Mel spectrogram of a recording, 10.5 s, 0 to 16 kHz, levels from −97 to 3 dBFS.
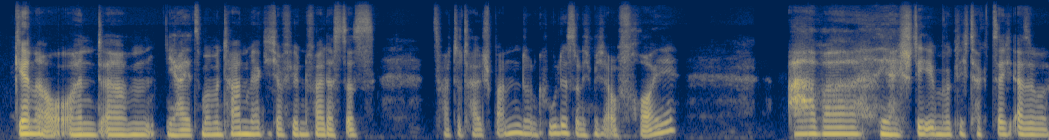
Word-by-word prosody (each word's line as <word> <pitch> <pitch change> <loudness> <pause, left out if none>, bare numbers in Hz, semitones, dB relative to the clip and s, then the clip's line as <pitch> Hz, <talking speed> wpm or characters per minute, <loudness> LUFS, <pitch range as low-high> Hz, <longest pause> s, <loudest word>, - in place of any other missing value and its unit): Genau, 175 -2 +6
und, 150 -1 +1
ähm, 150 0 +1
ja, 140 -2 0
jetzt 140 +4 -3
momentan 155 +2 +1
merke 165 0 +1
ich 175 -2 -4
auf 150 - -6
jeden 155 -1 -1
Fall, 150 -1 0
dass 145 -3 -2
das 145 - -4 0.6
zwar 145 - -12
total 145 +1 -8
spannend 190 +6 -3
und 165 +1 -8
cool 185 +2 -1
ist 190 -2 -1
und 155 - -3
ich 135 - -9
mich 165 - -6
auch - - -4
freue 160 - -1 1.1
aber 175 -1 +3 0.2
ja, 165 -3 +4
ich 145 - -1
stehe 165 -3 0
eben 160 -1 +1
wirklich 155 +1 -4
tagtsech 160 +1 -4
also 150 -3 0
155 Hz, 185 wpm, -25 LUFS, 145-175 Hz, 1.1 s, Genau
